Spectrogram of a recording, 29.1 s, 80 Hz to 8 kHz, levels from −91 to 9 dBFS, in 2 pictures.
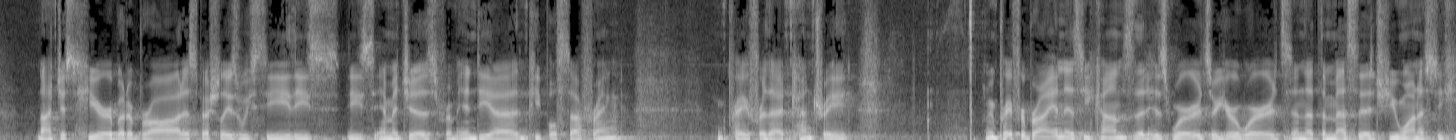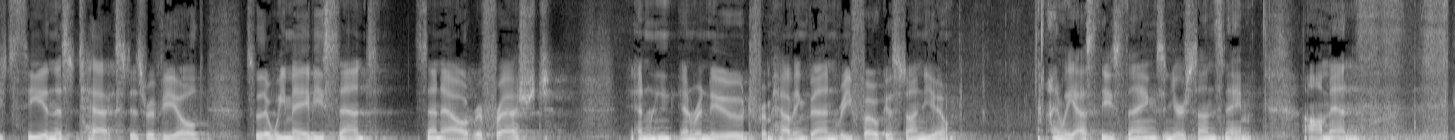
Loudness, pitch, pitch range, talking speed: -16 LUFS, 105 Hz, 95-120 Hz, 160 wpm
